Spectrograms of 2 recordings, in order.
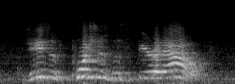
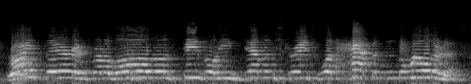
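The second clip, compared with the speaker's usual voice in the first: usual speaking voice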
